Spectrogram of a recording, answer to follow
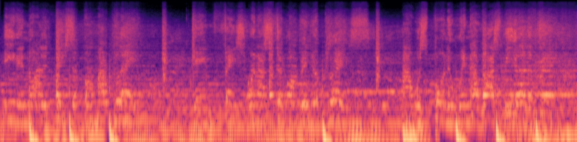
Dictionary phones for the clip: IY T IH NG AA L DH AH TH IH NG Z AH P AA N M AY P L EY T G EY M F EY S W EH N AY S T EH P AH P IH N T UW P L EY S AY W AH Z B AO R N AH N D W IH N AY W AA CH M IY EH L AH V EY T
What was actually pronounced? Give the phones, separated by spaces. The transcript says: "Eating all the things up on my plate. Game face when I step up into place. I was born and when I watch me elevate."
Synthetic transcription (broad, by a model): IY T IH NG AA L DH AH T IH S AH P AA N M AY P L EY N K EY M F EY S W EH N AY S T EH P AH P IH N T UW P L EY S AY W AH Z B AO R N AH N W IH N AY W AA CH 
